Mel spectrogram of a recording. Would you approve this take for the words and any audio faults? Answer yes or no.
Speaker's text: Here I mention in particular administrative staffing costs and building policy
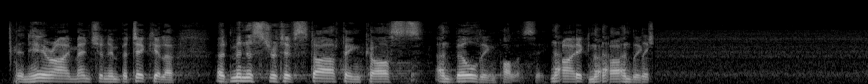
no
